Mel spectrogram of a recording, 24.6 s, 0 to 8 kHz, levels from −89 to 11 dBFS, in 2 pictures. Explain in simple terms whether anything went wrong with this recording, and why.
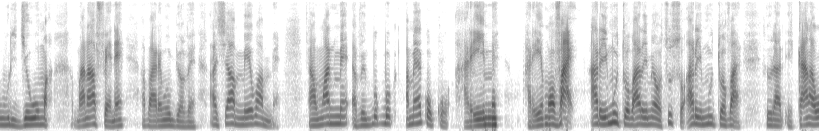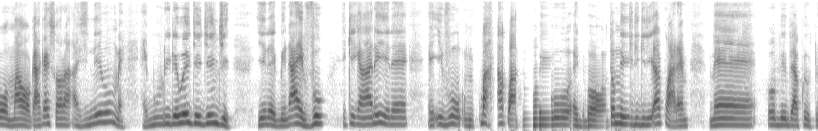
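Yes, something went wrong. There is repeated packet loss (robotic sound) twice: from 6.74 to 8.19 s, and from 19.15 to 21.75 s, just before "akwa rem". Pieces of sound went missing. Each hole was patched by stretching the last sound, so the speech turns choppy and robotic.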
